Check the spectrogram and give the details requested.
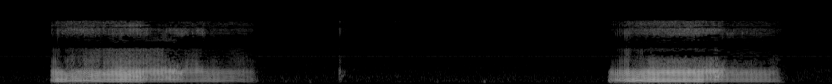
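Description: Two long, rattling, pitched snores about five seconds apart from a sleeping dog, with quiet pauses between them.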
